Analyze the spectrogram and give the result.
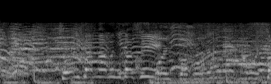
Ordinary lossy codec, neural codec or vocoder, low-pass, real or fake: none; vocoder, 44.1 kHz, 80 mel bands, Vocos; 7.2 kHz; fake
